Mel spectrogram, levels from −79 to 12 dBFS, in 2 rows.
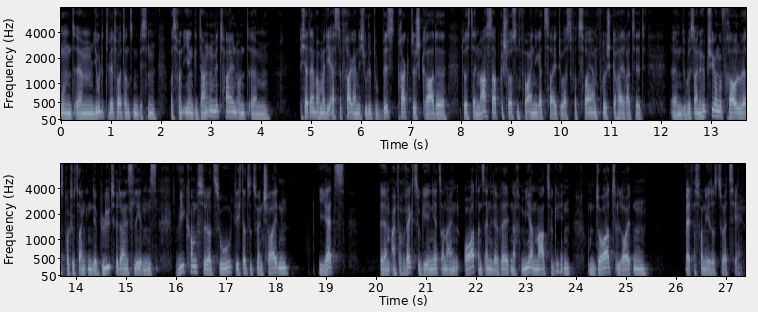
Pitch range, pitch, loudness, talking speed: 105-120 Hz, 115 Hz, -27 LUFS, 200 wpm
